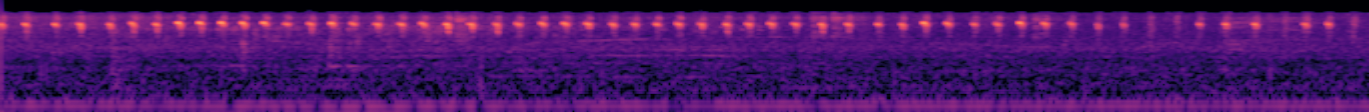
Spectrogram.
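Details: A female guinea pig in a hutch, recorded in the dark, gives a long run of high, bird-like chirps, several each second, a rare call of unknown purpose; she chirped for ten minutes while other guinea pigs froze.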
